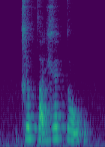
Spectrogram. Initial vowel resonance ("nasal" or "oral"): oral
